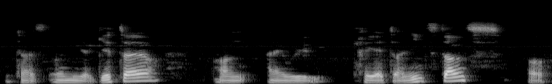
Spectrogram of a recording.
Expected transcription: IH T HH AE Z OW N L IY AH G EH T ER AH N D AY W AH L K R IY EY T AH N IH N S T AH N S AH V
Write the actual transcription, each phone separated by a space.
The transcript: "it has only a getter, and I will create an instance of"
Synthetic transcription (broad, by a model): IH T HH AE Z OW N L IY AH G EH T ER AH N AY W AH L K R IY EY T AH N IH N S T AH N S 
